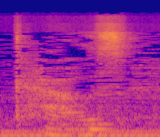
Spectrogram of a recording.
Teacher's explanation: You might spell cow with a W at the end, but the sound it ends with is a vowel. Therefore, the S turns into a Z.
